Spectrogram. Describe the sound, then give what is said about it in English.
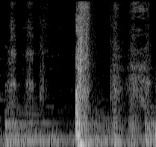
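A voice imitates a sneeze: a few rhythmic, breathy build-up sounds, then one loud, sharp, noisy burst, trailed by softer breaths. “And he sneezes.”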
